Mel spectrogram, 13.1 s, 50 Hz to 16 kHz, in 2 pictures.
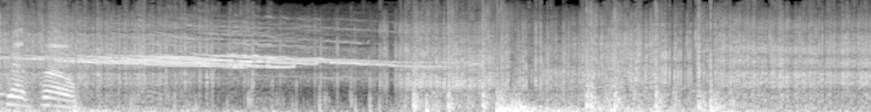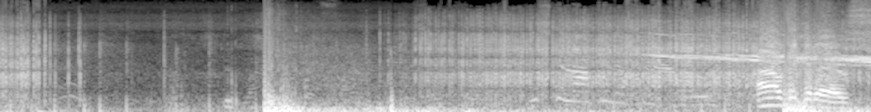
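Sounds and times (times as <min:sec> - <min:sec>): firework whistles falling in pitch: 0:00.0 - 0:04.0, 0:11.0 - 0:13.0
firework bangs and crackles: 0:00.0 - 0:13.0.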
